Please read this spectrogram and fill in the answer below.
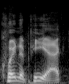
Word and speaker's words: Quinnipiac: And despite Zoron Mani having a double-digit lead in the polling, despite Quinnipiac, which by the way apparently is pronounced Quinnipic, despite Quinnipic putting out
